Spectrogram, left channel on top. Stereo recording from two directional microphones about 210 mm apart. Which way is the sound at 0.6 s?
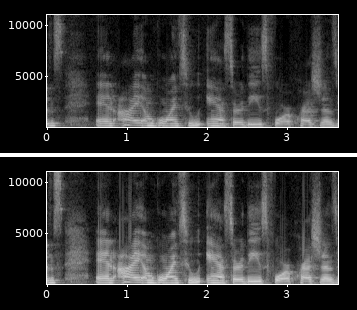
20° right (ahead or behind).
